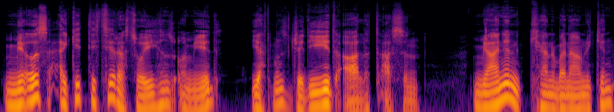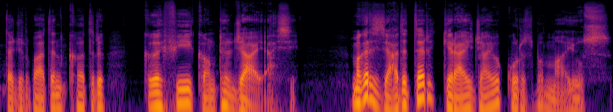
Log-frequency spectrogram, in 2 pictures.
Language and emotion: Kashmiri, sad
